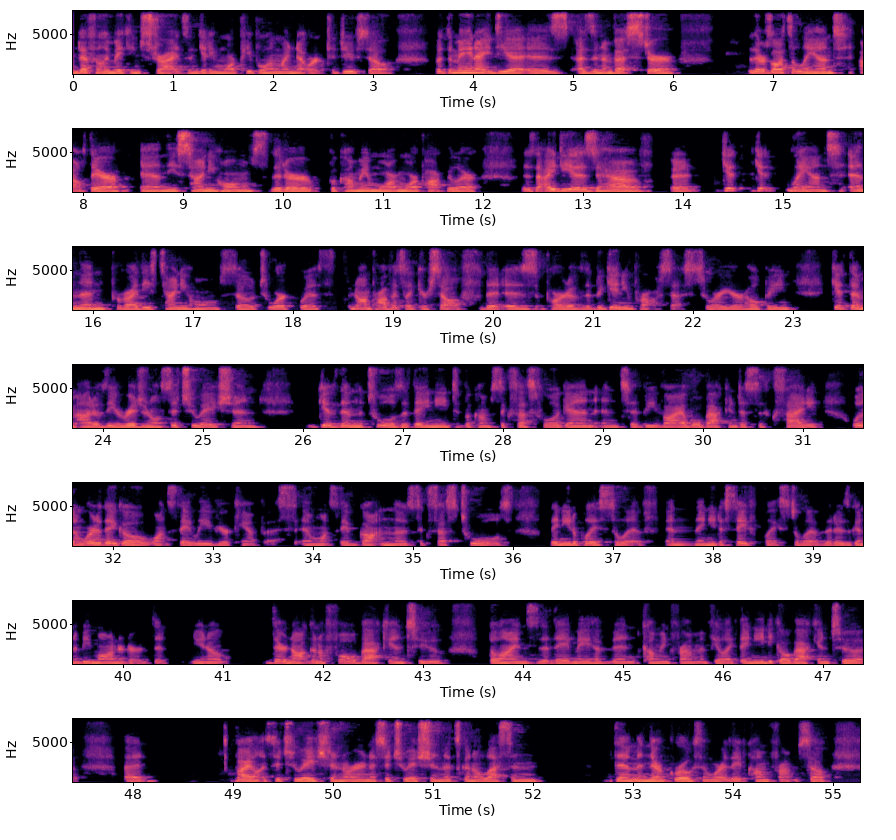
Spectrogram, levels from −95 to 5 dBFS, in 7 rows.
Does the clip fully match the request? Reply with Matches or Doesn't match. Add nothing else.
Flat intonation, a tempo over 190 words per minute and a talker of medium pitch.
Matches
